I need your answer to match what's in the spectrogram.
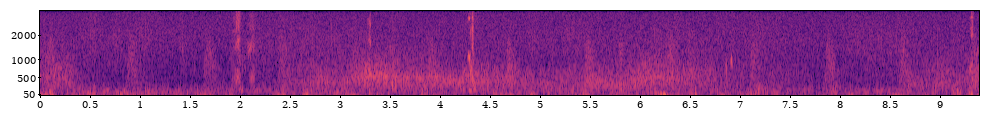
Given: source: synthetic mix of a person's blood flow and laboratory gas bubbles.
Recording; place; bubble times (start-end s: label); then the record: Doppler ultrasound of blood flow; subclavian vein
1.90-2.17 s: bubbles
3.22-3.35 s: bubbles
3.48-3.62 s: bubbles
4.25-4.43 s: bubbles
5.78-5.86 s: bubbles
6.83-6.96 s: bubbles
9.27-9.37 s: bubbles
From the record:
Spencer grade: 2 (many but less than half of the cardiac periods contain bubble signals, singularly or in groups); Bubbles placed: anywhere in the cardiac cycle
